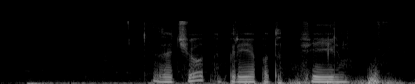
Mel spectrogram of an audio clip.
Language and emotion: Russian, sad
